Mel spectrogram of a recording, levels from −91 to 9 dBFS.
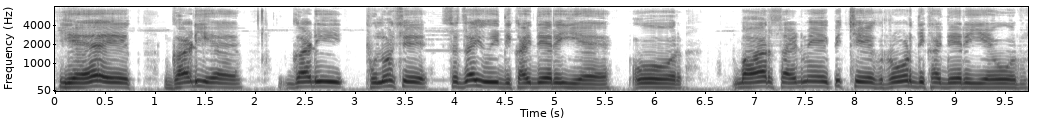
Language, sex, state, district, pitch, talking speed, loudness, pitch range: Hindi, male, Rajasthan, Bikaner, 155 Hz, 160 wpm, -13 LUFS, 140-170 Hz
